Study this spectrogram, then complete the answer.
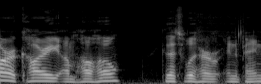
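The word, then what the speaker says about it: Hojo: But it's spelled like Jojo, I believe. But it's technically pronounced Ho-Ho.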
